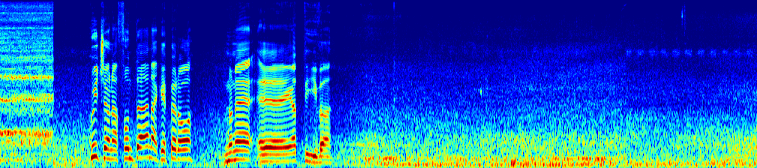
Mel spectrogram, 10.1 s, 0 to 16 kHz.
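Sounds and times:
motorway traffic noise: 0:00.0 - 0:10.0
low engine hum: 0:04.4 - 0:10.0.

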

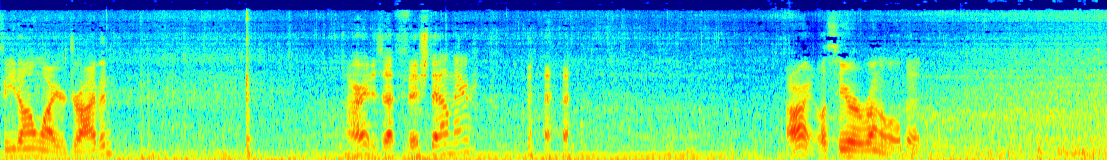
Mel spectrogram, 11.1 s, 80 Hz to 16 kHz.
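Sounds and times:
outboard motor running: 0:00.0 - 0:11.0.

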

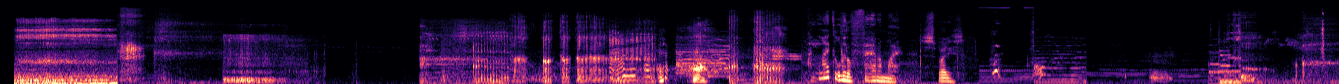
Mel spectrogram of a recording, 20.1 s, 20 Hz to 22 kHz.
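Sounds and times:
cartoon snoring and grunting: 0:00.2 - 0:04.7, 0:06.3 - 0:11.8, 0:17.2 - 0:20.0.

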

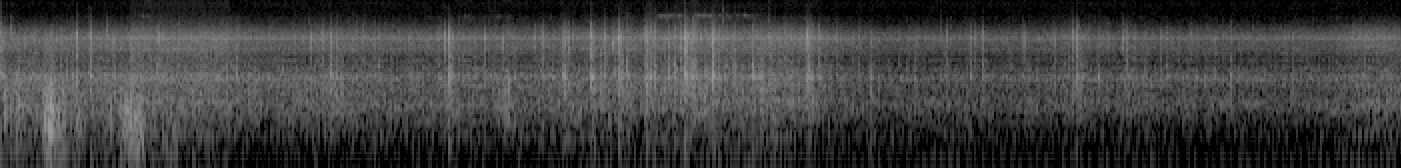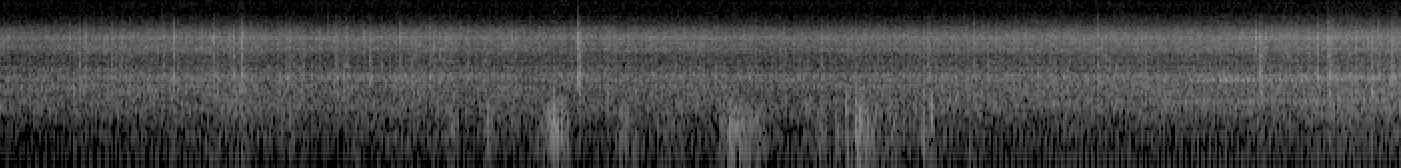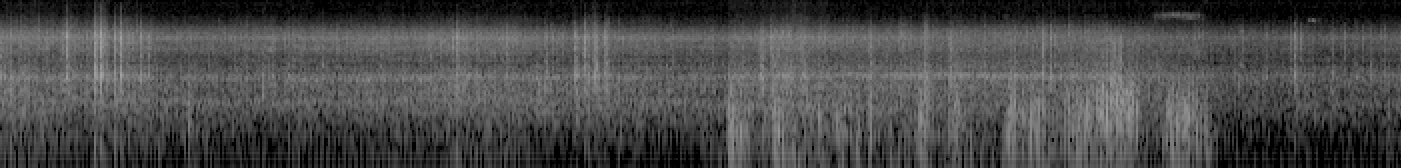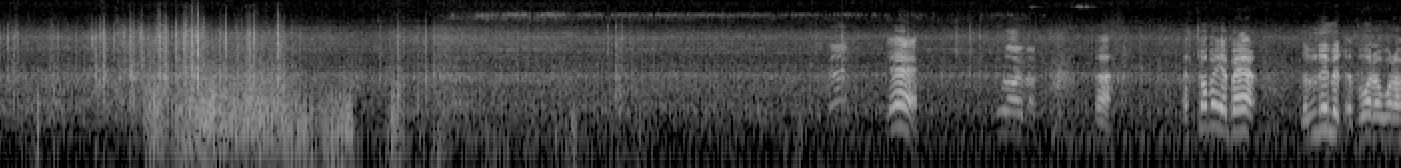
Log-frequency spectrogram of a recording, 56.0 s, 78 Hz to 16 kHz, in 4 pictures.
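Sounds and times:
motorcycle rattling over rough road: 0:00.0 - 0:56.0.

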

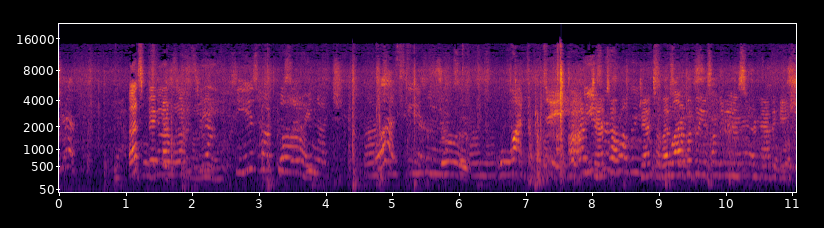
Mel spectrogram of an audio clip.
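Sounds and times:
children talking: 0:00.0 - 0:11.0.

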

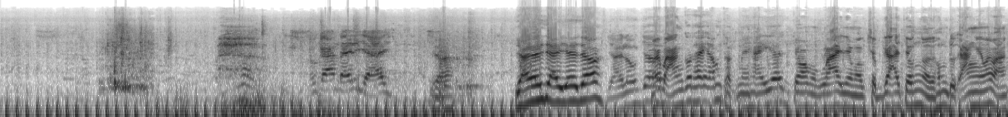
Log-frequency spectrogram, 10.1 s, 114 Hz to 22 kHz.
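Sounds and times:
motorbike engine idling: 0:00.0 - 0:10.0.

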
